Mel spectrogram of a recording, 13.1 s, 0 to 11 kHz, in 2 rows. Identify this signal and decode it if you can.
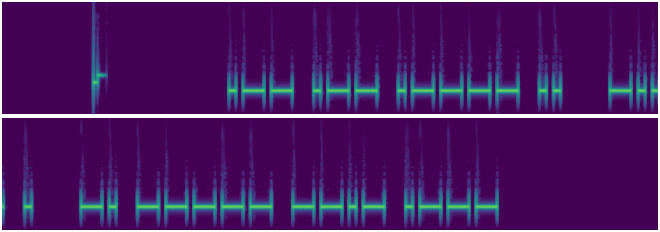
Morse code, heard as a keyed tone, about 17 wpm, 700 Hz. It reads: WW1I DE N0QJ
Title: USA Callsign DE Callsign - 4 Characters - 17wpm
